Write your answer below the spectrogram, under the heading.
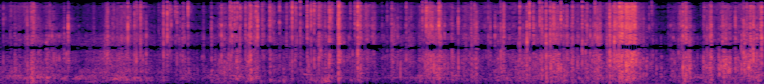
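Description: Shiny foil gift wrap being torn and crumpled by hand, a dense run of crinkling and ripping, loudest about six seconds in.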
